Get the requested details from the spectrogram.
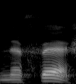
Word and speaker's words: nephesh: It is pronounced nephesh, N-E-P-H-E-S-H.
